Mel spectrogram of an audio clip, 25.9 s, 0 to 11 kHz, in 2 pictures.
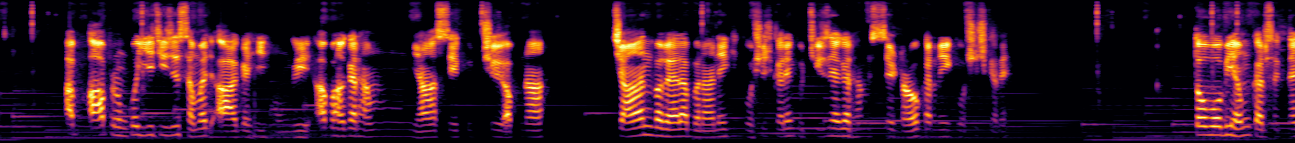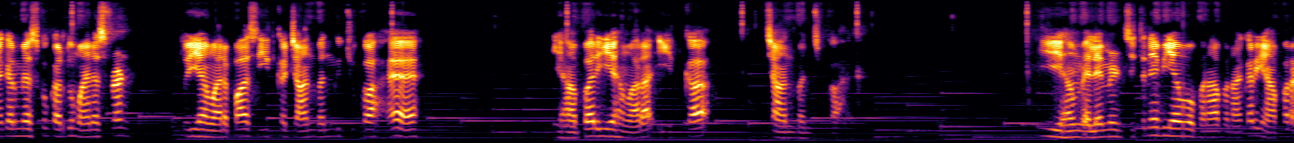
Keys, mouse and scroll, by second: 1.3-4.0 drag, 4.0 l, 4.8 shift+click, 6.0 v, 10.9-13.6 alt+drag, 16.7-25.5 drag, 25.5 ctrl+2.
